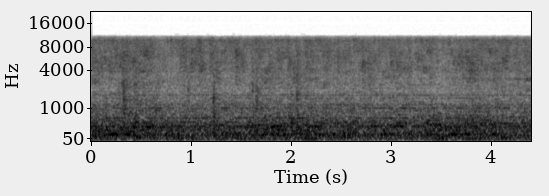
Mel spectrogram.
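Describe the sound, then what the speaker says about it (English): Live crawfish are rinsed under steadily running tap water, a constant close hiss and splash that holds evenly throughout with no talking. "these crawfish, I'm just gonna rinse them off"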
